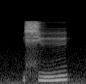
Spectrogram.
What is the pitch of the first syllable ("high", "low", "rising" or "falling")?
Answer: rising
